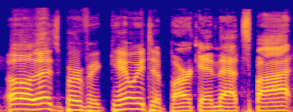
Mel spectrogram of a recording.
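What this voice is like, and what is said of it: Robotic character voice. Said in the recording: “He sounded like a robot.”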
